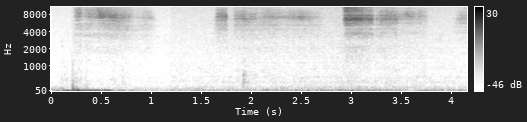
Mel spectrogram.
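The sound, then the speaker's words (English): Hissing cockroach pushing air out through its spiracles, its lung openings, in several breathy, airy hisses, with a low rumble underneath and no talking. “Little cockroach buddy. Boy, it really is hissing.”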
